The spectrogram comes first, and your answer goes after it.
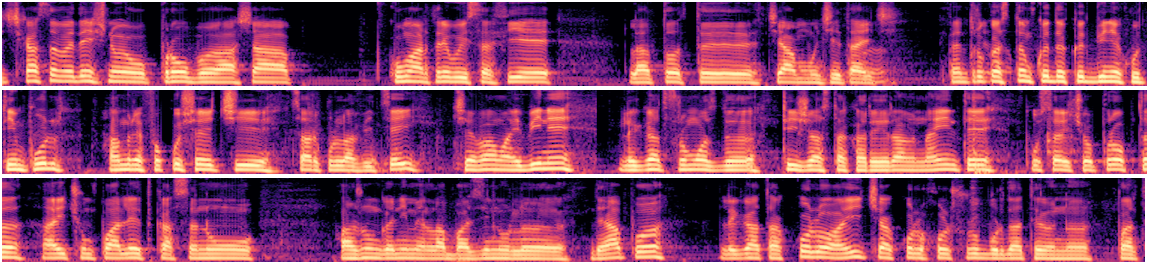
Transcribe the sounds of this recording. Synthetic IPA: t͡ʃʲkasəve̞d̪e̞mʃinumjeo̞pɾo̞bəaʃa | kumart̪ɾe̞buisəfije̞ | lat̪o̞t̪t͡ʃe̞amːunt͡ʃit̪ait͡ʃʲ | pe̞nt̪ɾukəst̪əmkɨt̪̚d̪ekɨt̪̚bine̞kut̪impul | amre̞fəkut̪ʃiait͡ʃʲt̪sarkulːavit̪se̞j | t͡ʃe̞vamajbine̞ | le̞ɡat̪fɾumo̞s̬d̪et̪iʒast̪akaɾe̞jeɾaɨnaint̪e̞pusait͡ʃʲo̞pɾo̞pt̪əait͡ʃʲunpale̞t̪kasənu | aʒuŋɡənime̞nʲlabazinuld̪eapə | le̞ɡat̪ako̞lo̞ait͡ʃʲako̞loxo̞lʃuɾburd̪at̪eɨnpart̪

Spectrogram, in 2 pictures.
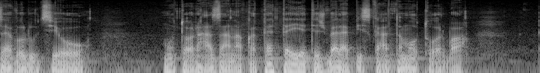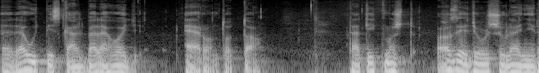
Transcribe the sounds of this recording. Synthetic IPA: zɛvo̞luːt̪sijoː | mo̞t̪o̞rɦa̰ːza̰ːnʔɒkɒt̪ɛt̪ːɛjeːt̪eːʒbɛlɛpiska̰ːlt̪ɒmo̞t̪ʰo̞̰rbɒ | d̪ɛuːc̚piskaːld̪̚bɛlɛɦo̞ɟ | ɛlro̞̰nt̪o̞t̪ːɒ | t̪ɛɦaːt̪it̪mo̞ʃt̪ɒ̰zeːrt̪̚ɟo̞ːrʃulɛɲːiɾ

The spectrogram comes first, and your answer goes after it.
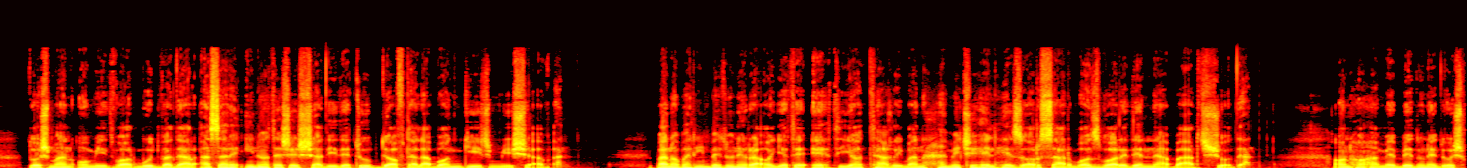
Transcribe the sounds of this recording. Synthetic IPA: d̪̥o̞ʃmæno̞mḭːd̪vɒ̰ːɾbuːd̪væd̪æɾæsæɾe̞ʔiːnɒːt̪ʰæʃeʃæd̪iːd̪e̞t̪ʰuːb̚d̪ɒːft̪ʰælæbɒːnɡiːd͡ʒmḭːʃævænd̪̥ | b̥ænɒːbæɾiːnbe̞d̪uːne̞ɾæ̰ʔɒːjæt̪ʰeʔeht̪ʰijɒːt̪ʰːæɣɾiːbænhæme̞t͡ʃʰe̞ɦe̞lhe̞zɒːɾsæɾbɒːzvɒːɾʔe̞d̪e̞næbæɾd̪̥ʃo̞̰d̪̥ænd̪̥ | ʔɒ̰nhɒ̰ːhæ̰me̞̰be̞d̪uːne̞̰d̪o̰ʃ

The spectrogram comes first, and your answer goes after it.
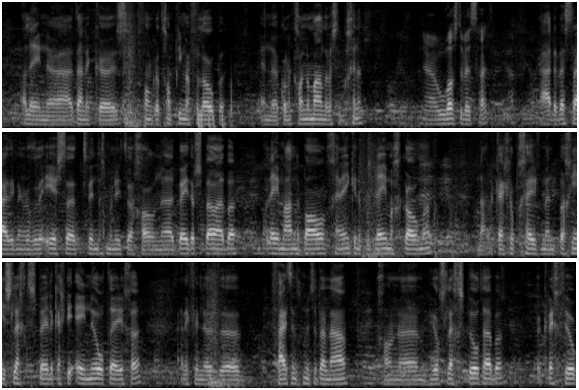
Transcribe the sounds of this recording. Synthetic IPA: ʔa̰lejnœɥtɛjndləkɪsfonɪɡdɔtχoːnprimafəɹlowpə | ʔɛnkɔnɪkχoːnːɔɹmaːlˠndəʋɛstɛj̚bəχɪnən | ɦuʋɑsdəʋɛtstrɛjt | ja̰dəʋɛtstrɛjtɪɡ̚dɛŋɡdɔtʋədəʔɪːɹstətʋɪntəχmənytəχəʋownəd̚bejtərəspɛlˠɦɛbə | ʔa̰lejnmaːandəbɑlˠχenejŋkɪːɪdəprowblejməχə̥kowmə | na̰wdɔnkrɛjχjəɔpəχejvəmɛndbəχɪnjəslɛχtə̥speːləkrɛx̚dəʔeːnːɵlˠtejχə | ʔɛ̰nɪkfɪndtə | fɛjftʋɪntəχmənytədaɹnaː | χəʋownəɦɪːlˠslɛxtχəspɪːlˠtɦɛbə | ɪ̰kːrejxfɪːlˠ

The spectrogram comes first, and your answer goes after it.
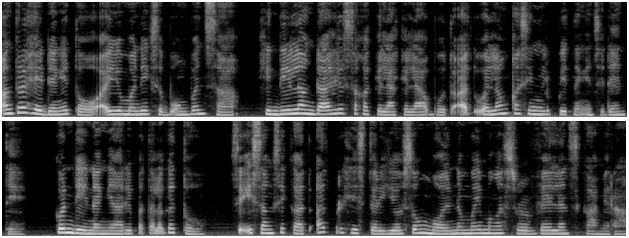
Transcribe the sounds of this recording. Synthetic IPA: ʔɐŋt̪ɾɐɦɛd̪jɐŋɪt̪o̞ʔɐ̰jːʊmɐnɪɡsɐbʊʔoŋbɐnsaʔ | hɪnd̪iːlɐŋd̪aːhɪlsɐkɐkɪlaːkɪlaːbʊt̪ɐ̰t̪wʔɐ̰laŋkɐsɪŋlʊpɪt̪̚nɐŋʔɪ̰nsɪd̪ɛnt̪ɛ | kʊnd̪inɐŋjaːɾipɐt̪ɐlɐɡat̪o̞ | sɐʔɪsaŋsɪkat̪ɐt̪̚pɾɛhɪst̪ɛɾjoːsoŋmolnɐmɐjmɐŋasɛɹvɛjlɐnskaːmɛɾa

